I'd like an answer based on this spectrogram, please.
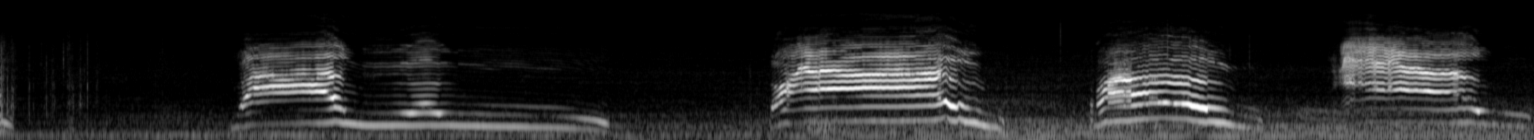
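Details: Stray cat picking fights with the cats around it gives drawn-out wavering yowls, four separate cries, the later ones harsh and high, over a low steady background hum.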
